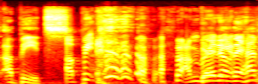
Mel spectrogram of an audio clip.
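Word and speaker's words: apizza: It's pronounced a beats.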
